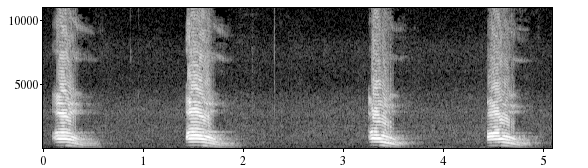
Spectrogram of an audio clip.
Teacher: तो इसमें सबसे पहले हम बात करेंगे वृत्ताकार स्वर, मतलब इन स्वरों के उच्चारण में आपके जो होठ हैं वो वृत्ताकार हो जाते हैं, गोल हो जाते हैं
